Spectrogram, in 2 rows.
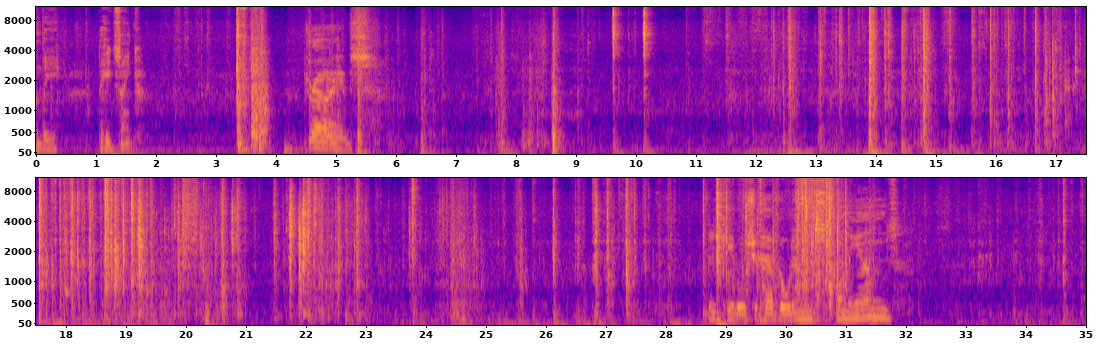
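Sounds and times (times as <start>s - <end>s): computer parts clicking and knocking: 12.2s - 31.7s.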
